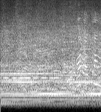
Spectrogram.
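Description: Electric guitar chord held and ringing steadily through the amplifier, over crowd voices.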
